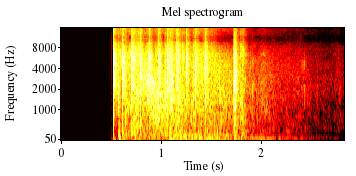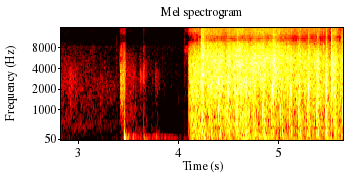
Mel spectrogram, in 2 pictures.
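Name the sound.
gunfire in the video game Squad Battles Eagles Strike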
